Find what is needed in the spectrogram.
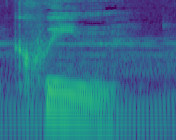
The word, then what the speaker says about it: Quinn: Her name, I learnt, was Quinn, pronounced locally Queen.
